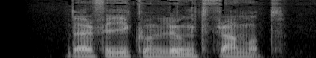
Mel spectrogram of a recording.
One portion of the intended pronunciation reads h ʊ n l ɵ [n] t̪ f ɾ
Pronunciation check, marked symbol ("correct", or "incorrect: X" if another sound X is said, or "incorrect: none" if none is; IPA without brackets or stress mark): incorrect: ŋ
